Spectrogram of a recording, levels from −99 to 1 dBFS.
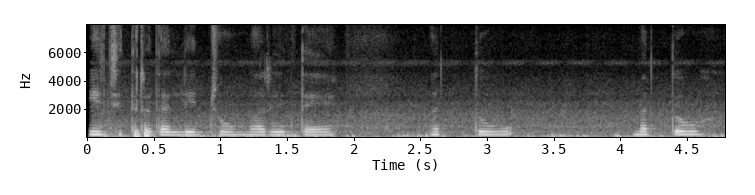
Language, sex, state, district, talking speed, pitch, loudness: Kannada, female, Karnataka, Koppal, 65 wpm, 195 Hz, -21 LUFS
